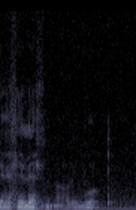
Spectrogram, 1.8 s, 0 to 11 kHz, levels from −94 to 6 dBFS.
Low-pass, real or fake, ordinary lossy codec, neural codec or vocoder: none; real; none; none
